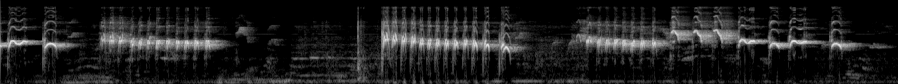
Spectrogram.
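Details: Greater green leafbird song used to provoke other birds, with long machine-gun-like chattering: rapid rattling bursts of repeated notes lasting about a second each, separated by short gaps, ending in slurred whistles.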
